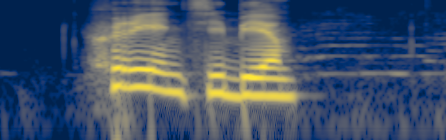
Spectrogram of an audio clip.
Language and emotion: Russian, angry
